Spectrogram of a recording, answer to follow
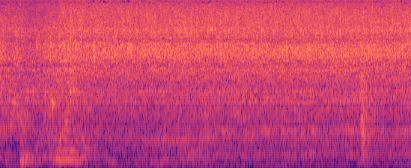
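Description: Bathroom sink tap running steadily, water pouring into the basin.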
